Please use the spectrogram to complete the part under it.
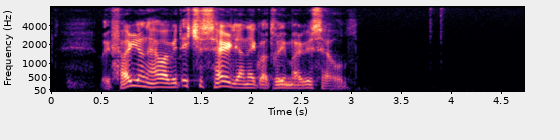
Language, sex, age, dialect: Faroese, male, 61+, Vágar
